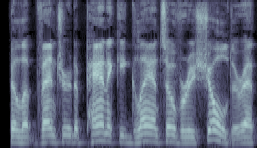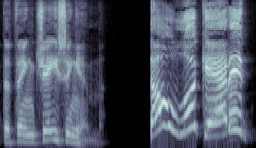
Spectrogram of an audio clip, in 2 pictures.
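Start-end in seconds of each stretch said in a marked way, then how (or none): 4.1-5.1 high, loud, urgent yell; shouted command. A narrator's reading. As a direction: yell it in alarm, pitch way up. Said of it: "Jimmy shouted".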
